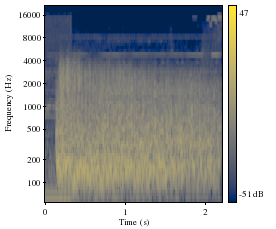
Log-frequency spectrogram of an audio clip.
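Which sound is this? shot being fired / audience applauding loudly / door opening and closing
shot being fired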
